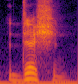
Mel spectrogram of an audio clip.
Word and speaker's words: addition: This one is pronounced as addition.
